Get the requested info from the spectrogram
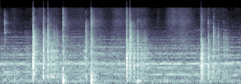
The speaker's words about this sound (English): Stop rolling those dice.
